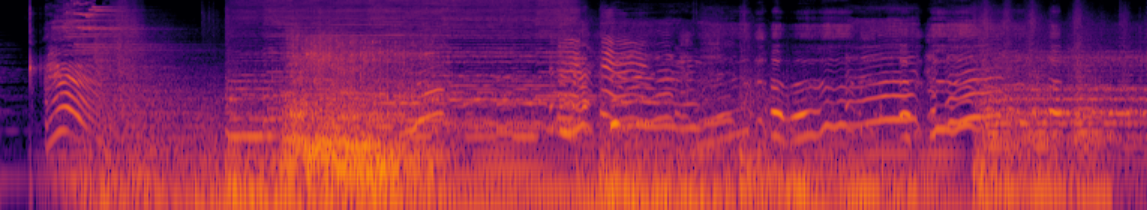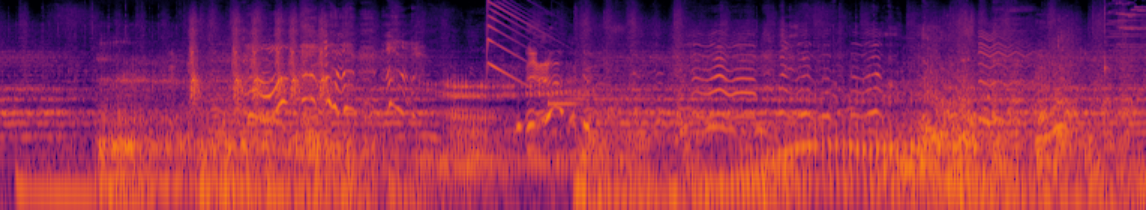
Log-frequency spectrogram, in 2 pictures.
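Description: A cartoon lion in a costume gives dubbed roars and growls, with loud, dramatic swells. Character voices and music are mixed through the scene.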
